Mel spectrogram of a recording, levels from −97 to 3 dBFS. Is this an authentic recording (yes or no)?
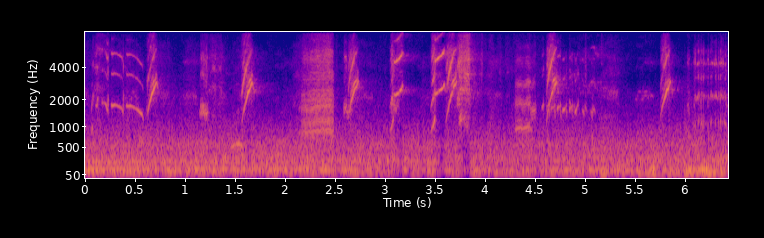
yes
